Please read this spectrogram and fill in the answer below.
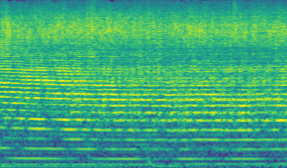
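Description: WingtraOne VTOL drone's two electric propellers humming steadily as it hovers and is nudged forward, the pitch of the hum stepping slightly up and down as the motors adjust.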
